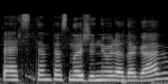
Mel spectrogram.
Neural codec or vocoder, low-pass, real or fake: none; 10.8 kHz; real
